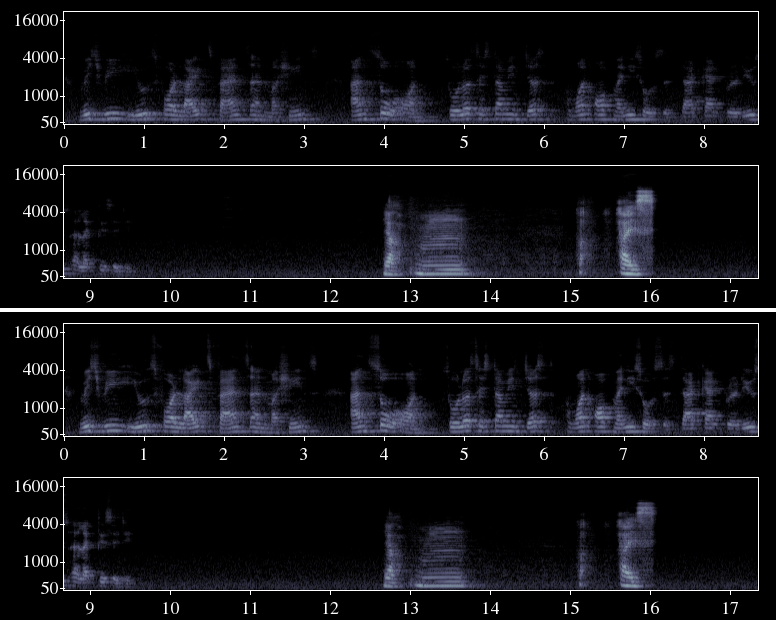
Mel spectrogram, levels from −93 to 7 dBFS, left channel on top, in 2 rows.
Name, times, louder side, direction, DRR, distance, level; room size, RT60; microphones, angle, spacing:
voice 1, 0.0-3.2 3.6-9.6, right 4 dB, 60° right, 0.6 m, -46 dB
voice 2, 12.7-13.8 15.1-15.3 15.6-16.0, left 6 dB, 45° left, 0.4 m, -34 dB
3.1 x 2.5 x 3.6 m
head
